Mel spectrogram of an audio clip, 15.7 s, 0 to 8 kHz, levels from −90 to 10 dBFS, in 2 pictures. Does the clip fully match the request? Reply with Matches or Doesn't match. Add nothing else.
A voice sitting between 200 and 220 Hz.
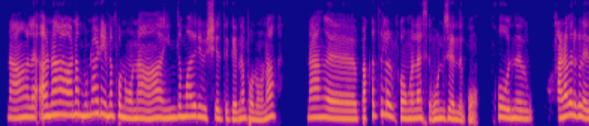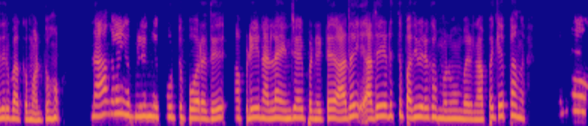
Matches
